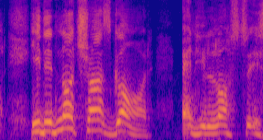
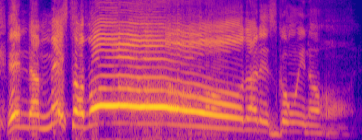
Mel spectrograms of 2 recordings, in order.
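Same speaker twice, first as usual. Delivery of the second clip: full-force preaching; 6 semitones higher, 10 dB louder than usual. Real, not acted. Preacher urging the church to say it is well, full-force preaching. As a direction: rouse them in loud, high bursts.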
